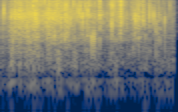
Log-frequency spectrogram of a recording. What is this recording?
rip tear FLESH!!!!
Sounds like some sort of monster or animal tearing at flesh. I created this using organic Foley style sounds.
